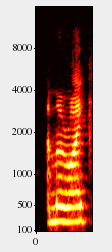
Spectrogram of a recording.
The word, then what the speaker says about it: Marijke: So we've got the amazing Marijke. Have I pronounced that correctly?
